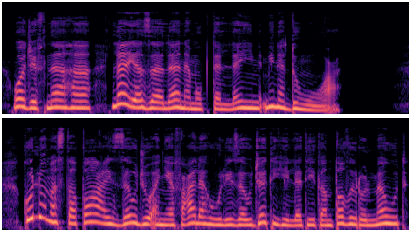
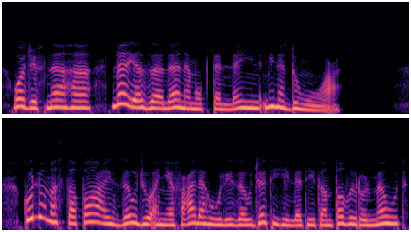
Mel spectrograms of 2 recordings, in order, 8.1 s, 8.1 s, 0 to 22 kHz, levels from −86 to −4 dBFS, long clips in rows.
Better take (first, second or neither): first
